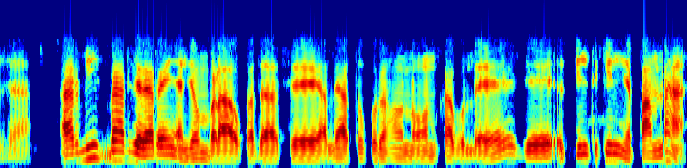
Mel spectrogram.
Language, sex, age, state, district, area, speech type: Santali, male, 45-60, West Bengal, Birbhum, rural, conversation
